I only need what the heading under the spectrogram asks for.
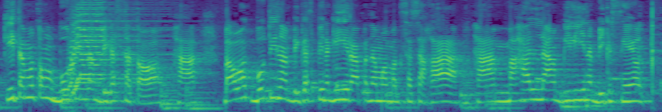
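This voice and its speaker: A woman's voice: medium pitch, fast, lightly acted. Scolding nagging mom, woman doing the voice, music in the back. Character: strict nagging mother scolding her child.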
